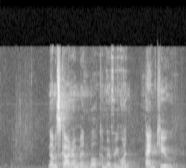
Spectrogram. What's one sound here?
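A woman sings a slow melody through loudspeakers in a large hall.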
